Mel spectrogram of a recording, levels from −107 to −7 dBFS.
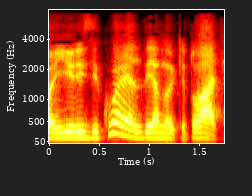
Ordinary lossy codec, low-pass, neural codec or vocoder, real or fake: MP3, 32 kbps; 7.2 kHz; codec, 16 kHz, about 1 kbps, DyCAST, with the encoder's durations; fake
